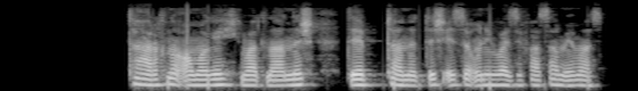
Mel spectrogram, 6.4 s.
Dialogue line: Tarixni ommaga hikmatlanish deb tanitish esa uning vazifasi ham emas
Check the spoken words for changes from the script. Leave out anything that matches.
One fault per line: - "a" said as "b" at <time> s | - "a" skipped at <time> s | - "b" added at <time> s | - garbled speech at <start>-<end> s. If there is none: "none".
none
